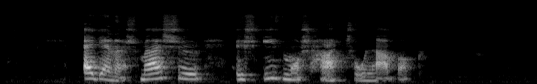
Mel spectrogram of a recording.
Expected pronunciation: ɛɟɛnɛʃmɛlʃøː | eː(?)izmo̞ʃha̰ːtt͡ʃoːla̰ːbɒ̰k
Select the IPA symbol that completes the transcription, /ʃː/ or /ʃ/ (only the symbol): ʃ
